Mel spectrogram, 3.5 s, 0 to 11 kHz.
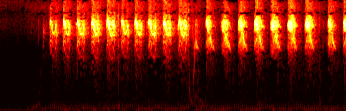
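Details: Common linnet in the 'limpio' (clean) song style, 2023/2024 season: a steady run of about eighteen buzzy, high twittering notes at roughly six per second, with a short break midway before the run resumes. Only a faint low hum lies beneath.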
